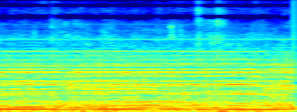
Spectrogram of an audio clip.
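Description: Marching band playing slow, sustained chords, with the notes held steadily and the sound full and organ-like.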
